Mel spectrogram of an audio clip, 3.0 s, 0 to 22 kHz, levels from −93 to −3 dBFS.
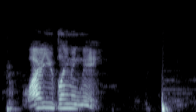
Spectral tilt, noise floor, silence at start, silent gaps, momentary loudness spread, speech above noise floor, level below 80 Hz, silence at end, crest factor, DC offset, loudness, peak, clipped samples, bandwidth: -7 dB/octave; -81 dBFS; 0.1 s; none; 14 LU; 53 dB; -58 dBFS; 0.4 s; 24 dB; under 0.1%; -29 LUFS; -8 dBFS; under 0.1%; 7.4 kHz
